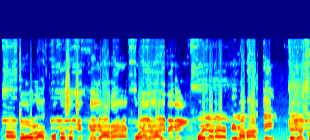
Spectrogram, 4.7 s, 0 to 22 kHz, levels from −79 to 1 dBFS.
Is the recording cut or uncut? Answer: uncut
